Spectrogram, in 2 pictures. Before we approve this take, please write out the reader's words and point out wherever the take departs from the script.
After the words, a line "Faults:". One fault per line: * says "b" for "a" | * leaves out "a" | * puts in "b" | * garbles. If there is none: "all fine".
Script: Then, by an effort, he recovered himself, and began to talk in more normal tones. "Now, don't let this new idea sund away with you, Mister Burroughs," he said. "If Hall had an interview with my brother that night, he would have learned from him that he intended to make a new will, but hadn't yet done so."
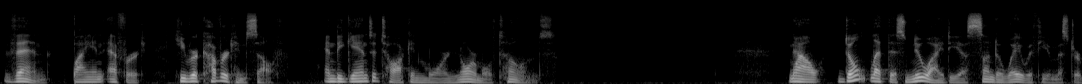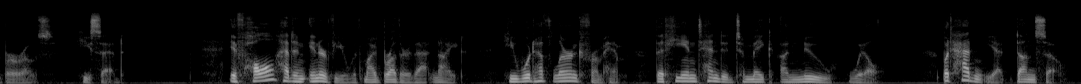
Then, by an effort, he recovered himself, and began to talk in more normal tones. "Now, don't let this new idea sund away with you, Mister Burroughs," he said. "If Hall had an interview with my brother that night, he would have learned from him that he intended to make a new will, but hadn't yet done so."
Faults:
all fine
